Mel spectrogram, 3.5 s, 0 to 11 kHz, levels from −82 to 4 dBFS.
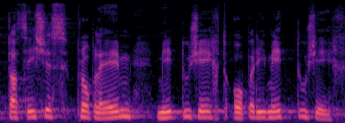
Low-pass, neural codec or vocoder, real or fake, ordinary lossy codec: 9.9 kHz; vocoder, 24 kHz, 100 mel bands, Vocos; fake; none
